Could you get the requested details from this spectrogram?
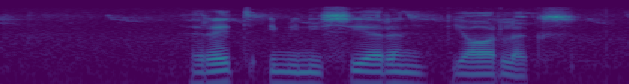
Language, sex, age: Afrikaans, male, 19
